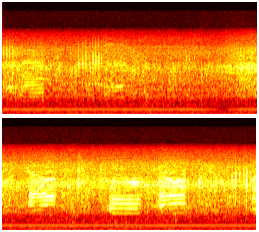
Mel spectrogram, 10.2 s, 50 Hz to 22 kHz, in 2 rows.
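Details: J Pod orcas on the Point Robinson hydrophone, December 14, 2021, give several clear, nasal, harmonic calls, each about half a second long, some rising or falling, recurring every second or two over a continuous hiss and a low hum.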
